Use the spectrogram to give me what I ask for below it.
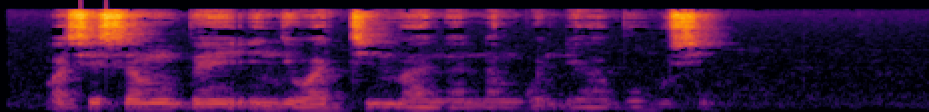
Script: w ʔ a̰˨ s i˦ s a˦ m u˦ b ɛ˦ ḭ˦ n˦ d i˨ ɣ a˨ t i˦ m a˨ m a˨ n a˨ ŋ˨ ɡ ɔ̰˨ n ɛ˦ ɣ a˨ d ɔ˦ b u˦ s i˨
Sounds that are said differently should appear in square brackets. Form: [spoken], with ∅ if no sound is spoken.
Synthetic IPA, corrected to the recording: w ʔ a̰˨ s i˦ s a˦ m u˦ b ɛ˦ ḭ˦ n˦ d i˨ [w] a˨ t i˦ m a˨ [n] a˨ n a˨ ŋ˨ ɡ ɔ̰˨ n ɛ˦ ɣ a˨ [b] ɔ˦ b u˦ s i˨

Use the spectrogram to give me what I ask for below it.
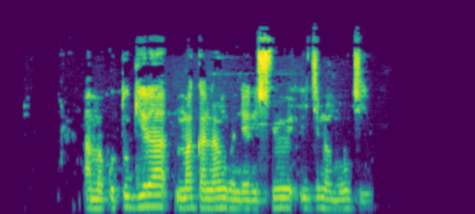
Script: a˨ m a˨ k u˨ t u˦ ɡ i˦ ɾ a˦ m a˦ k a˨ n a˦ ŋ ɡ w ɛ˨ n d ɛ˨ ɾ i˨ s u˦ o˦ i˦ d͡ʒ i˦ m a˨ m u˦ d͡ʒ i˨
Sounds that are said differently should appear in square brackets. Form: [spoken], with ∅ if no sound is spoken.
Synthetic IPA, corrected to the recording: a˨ m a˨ k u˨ t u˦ ɡ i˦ ɾ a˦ m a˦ k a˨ n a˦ ŋ ɡ w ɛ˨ n d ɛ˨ ɾ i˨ s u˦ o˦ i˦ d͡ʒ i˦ m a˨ m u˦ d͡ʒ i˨

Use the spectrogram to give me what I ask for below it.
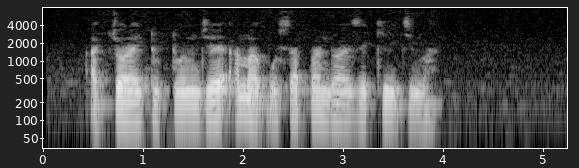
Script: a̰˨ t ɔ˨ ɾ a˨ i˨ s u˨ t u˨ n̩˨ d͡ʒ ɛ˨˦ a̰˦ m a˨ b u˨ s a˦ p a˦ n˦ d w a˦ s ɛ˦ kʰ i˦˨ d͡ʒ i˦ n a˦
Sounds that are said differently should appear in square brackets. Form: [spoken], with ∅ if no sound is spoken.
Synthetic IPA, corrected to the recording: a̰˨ [t͡ʃ] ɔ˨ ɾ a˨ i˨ [t] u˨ t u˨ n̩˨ d͡ʒ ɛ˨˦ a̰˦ m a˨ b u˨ s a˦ p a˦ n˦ d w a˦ [z] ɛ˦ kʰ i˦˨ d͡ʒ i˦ [m] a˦

